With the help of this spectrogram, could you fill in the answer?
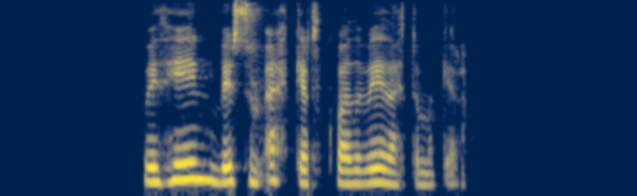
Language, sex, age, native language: Icelandic, female, 40-49, Icelandic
